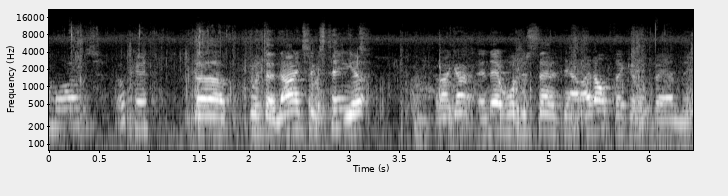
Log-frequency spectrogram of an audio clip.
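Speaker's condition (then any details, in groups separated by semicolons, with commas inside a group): No condition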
